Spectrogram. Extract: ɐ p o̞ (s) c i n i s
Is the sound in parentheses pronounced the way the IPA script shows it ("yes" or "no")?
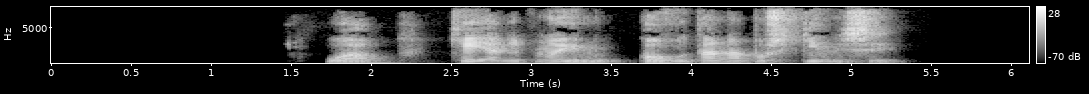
yes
